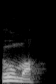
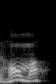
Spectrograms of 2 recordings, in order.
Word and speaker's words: Houma: Huma. This is the way you pronounce it. It sounds like Homer, like Yeah. Homer. Yeah. That's the way Homer, Alaska is spelled, Homer. Down in Homa.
